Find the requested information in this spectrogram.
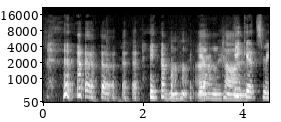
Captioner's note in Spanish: Risas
